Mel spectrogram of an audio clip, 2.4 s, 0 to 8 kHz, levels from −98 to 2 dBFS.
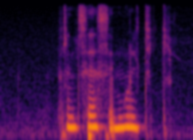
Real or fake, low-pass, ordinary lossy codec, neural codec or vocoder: real; 7.2 kHz; none; none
